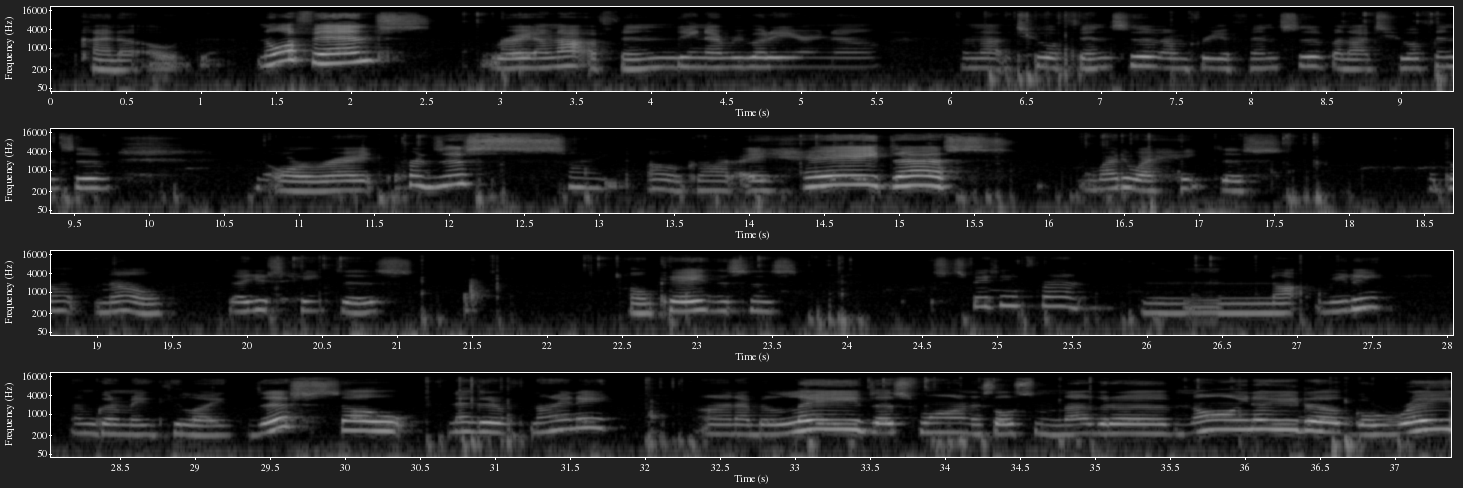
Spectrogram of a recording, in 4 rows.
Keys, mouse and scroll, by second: 3.1 r, 7.5 g, 9.2 right click, 9.3 shift+f, 12.3 shift+f, 14.6 right click, 14.9 g, 15.5 shift+f, 16.5 Tab, 16.7 g, 17.7 shift+f, 20.4 Tab, 20.6 right click, 21.2 a, 21.7 g, 22.9 r, 23.9 shift+f, 27.1 r, 32.1 shift+f, 33.8 right click, 34.0 shift+f, 34.8 a, 35.1 g, 36.0 r.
